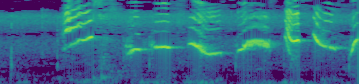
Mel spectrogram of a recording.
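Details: Greater green leafbird (cucak ijo), singing agitatedly with a full repertoire, used as a lure to provoke other caged birds to sing; loud whistled notes and slurred, rising and falling phrases in quick bursts, with faint low hum behind.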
